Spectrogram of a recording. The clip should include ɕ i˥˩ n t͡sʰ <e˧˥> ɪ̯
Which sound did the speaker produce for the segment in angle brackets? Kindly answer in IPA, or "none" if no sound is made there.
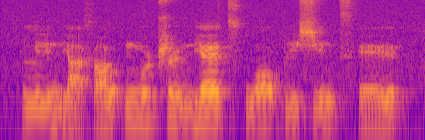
e˧˥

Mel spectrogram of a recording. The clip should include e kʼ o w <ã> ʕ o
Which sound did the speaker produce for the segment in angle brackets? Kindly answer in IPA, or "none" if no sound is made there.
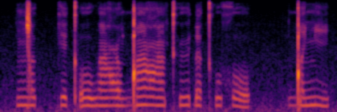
ã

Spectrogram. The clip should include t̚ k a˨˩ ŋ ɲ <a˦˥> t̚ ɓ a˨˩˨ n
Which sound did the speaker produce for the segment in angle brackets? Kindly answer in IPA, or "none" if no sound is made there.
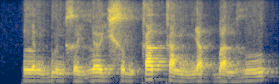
a˨˩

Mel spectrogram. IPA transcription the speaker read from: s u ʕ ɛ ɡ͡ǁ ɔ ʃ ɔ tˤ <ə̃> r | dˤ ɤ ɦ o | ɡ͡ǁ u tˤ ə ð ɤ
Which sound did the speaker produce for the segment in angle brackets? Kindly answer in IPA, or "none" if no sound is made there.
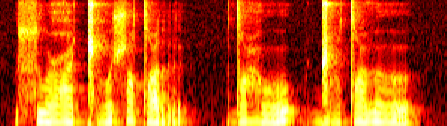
ə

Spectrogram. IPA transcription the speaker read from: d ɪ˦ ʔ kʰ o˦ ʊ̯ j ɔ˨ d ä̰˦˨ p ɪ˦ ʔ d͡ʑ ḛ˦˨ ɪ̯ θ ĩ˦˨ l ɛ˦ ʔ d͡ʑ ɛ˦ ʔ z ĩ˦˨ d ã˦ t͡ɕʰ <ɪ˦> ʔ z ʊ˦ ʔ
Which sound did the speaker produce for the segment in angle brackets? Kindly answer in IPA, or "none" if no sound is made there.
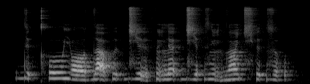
ɪ˦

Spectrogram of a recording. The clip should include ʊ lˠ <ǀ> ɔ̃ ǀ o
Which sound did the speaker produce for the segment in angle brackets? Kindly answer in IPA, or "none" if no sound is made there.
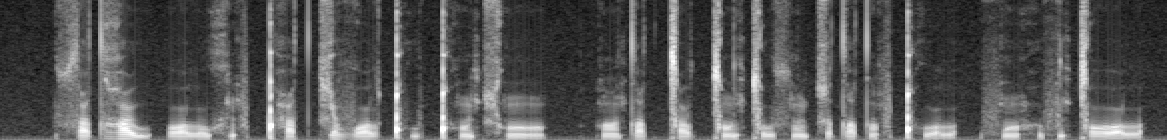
ǀ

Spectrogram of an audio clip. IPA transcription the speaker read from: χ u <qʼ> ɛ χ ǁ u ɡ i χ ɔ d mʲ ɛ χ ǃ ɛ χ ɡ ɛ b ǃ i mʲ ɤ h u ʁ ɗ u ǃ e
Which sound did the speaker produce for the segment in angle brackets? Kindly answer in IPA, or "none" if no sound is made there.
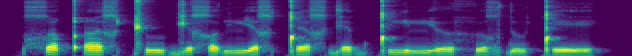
qʼ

